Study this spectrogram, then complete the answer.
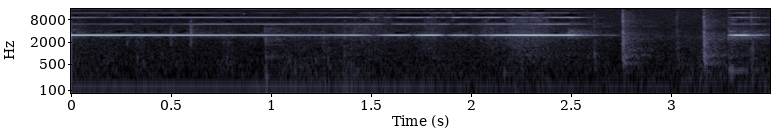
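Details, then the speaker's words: Piaggio MP3 400 scooter: a steady high-pitched beep holds, breaks off briefly, then sounds again while the suspension lock warning light stays lit; suspension lock fault warning. "Spróbujcie zauważyć mamy taki sygnał dźwiękowy i zobaczcie sobie że świeci kontrolka cały czas świeci kontrolka"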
